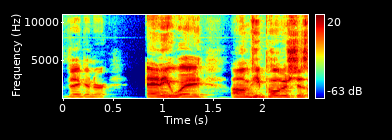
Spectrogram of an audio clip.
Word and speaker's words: Wegener: named alfred wegener uh it's a w but he's german so you could pronounce it wagoner but he would pronounce it veganer anyway um he published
